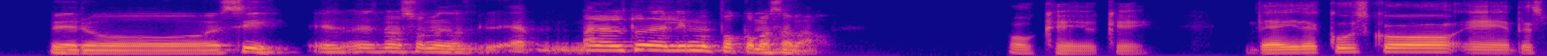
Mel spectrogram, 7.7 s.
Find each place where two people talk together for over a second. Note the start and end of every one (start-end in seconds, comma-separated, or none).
none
